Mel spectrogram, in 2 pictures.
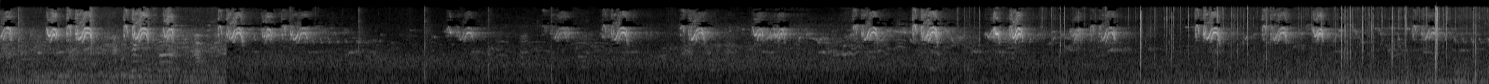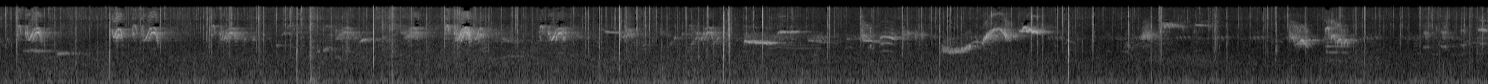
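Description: A small bird chirping over and over, about two to three short high chirps a second, with a few rising whistled calls near the end. Scattered light clicks sound underneath.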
